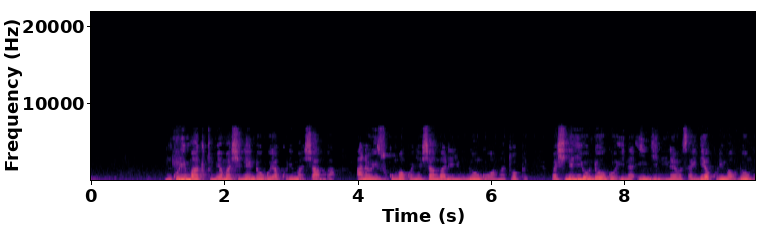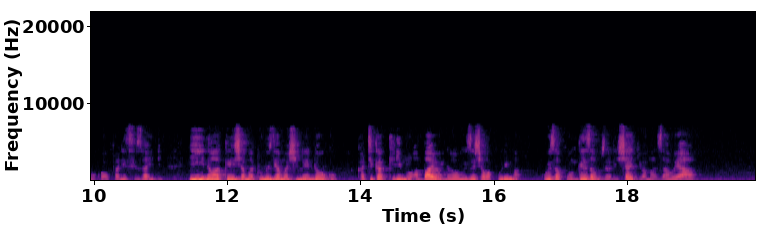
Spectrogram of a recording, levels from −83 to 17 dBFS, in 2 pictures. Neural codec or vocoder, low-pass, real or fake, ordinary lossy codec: none; 7.2 kHz; real; MP3, 48 kbps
